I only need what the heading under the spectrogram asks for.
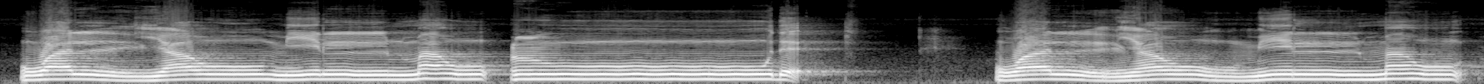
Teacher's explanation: Karena di depannya terdapat waw sukun sebelum huruf pemberhentiannya. Dan huruf pemberhentian di ujung ini huruf di kita sukunkan sehingga kita baca pantul ya, atau kita qalqalahkan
